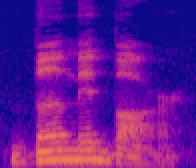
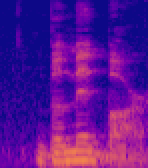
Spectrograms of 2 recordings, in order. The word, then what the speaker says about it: Bamidbar: word in the first verse and here it's bamidbar bamidbar if i said it pronounced i took three semesters of hebrews so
